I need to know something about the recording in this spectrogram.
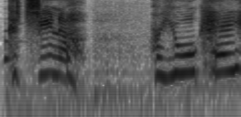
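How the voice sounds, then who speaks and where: A woman's voice: extremely high pitch, fairly even intonation, normal speed. A woman voicing a spirited, loyal young heroine in a video game, earnest, emphatic and protective in manner. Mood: worried, urgent. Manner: earnest, emphatic, warm encouragement. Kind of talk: English video game voice acting.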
